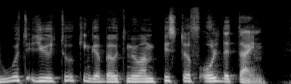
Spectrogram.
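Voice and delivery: put-on comic French accent. Retell his answer when asked if he sometimes gets unhappy, in [name]'s funny French accent. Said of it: "in his funny French accent said".

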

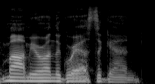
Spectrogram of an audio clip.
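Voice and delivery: aggressive, forceful, in-your-face delivery. Imitating Aubrey scolding her mom about driving: aggressive Aubrey voice. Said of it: "good aggressive Aubrey voice".

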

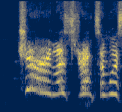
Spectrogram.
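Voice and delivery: put-on high-pitched, tipsy, drunk-sounding voice. Imitating two friends talking drunk: imitating Kelly's drunk high-pitched voice. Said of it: "the same voice because they have this high pitch".

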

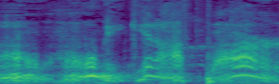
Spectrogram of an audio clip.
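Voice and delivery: raspy, creaky cartoon mom voice. Answer someone's bad impression by showing what the actual character sounds like, in a Marge Simpson voice. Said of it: "here's what an actual Marge Simpson sounds like".

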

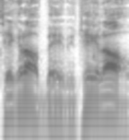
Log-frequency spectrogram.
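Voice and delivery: put-on sultry low voice. Retelling what the speaker told a stripper, in a mock deep, sexy voice. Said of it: "in my deepest, sexiest voice".

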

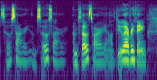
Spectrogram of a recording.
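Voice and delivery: mock polite, rote, repeated over and over. Retelling taking complaints with a blank face, hands held: imitating polite apologizing. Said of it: "politely and just be like".

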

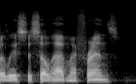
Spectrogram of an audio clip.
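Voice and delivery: normal talking voice

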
